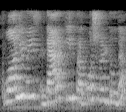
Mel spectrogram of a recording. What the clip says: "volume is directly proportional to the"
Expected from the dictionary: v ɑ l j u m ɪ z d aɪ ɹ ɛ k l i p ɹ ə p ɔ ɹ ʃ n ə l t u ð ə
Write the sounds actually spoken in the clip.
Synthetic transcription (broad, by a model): v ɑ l j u m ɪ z d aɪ ɹ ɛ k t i p ɹ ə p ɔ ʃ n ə n t u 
